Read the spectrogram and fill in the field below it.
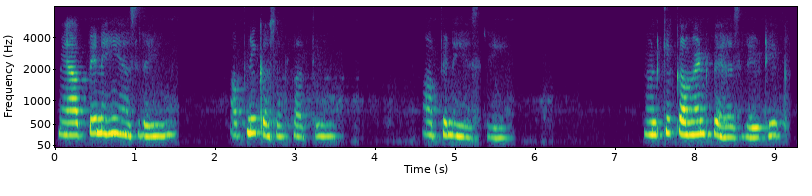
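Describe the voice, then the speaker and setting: A woman's voice: high voice, fairly even intonation, measured pace, pauses often, dark tone, a little hiss or hum. A young woman hosting a live stream, chatting casually and answering viewer comments.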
